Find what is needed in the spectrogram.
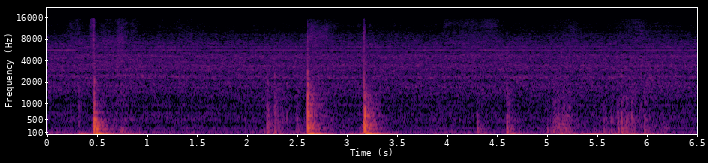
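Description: A few short knocks on a hard surface against quiet room tone. The loudest comes about half a second in, then two close together around the middle, with fainter taps between and after.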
